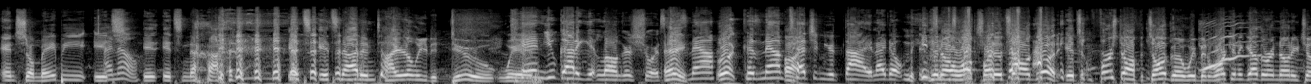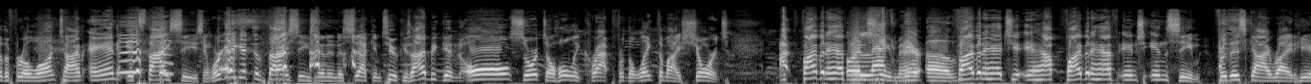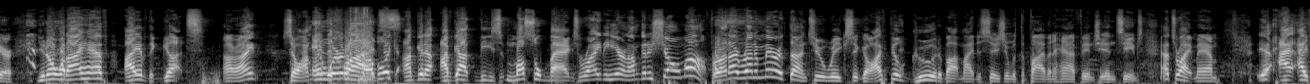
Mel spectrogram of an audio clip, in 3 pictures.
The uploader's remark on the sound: Live from the Honda Classic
